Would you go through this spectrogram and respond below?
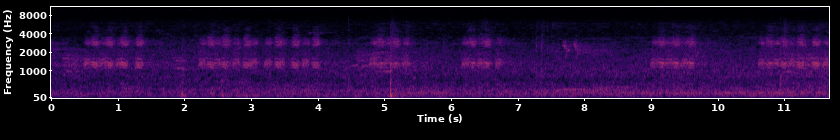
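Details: Frogs calling: short bursts of rapid, pulsed croaks repeat every one and a half to two seconds over a steady hiss of background noise, with a faint low note near the middle.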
